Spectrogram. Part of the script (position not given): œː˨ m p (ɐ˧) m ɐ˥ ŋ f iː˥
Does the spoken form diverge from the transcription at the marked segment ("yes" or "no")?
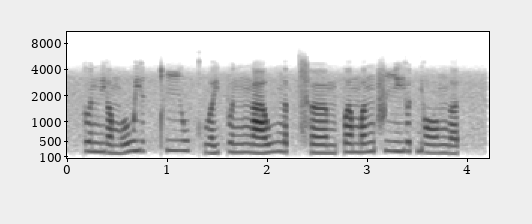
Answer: no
